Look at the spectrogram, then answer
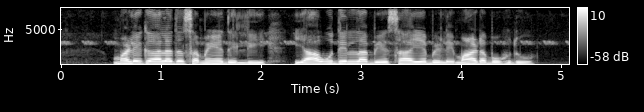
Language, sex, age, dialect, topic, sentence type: Kannada, female, 18-24, Coastal/Dakshin, agriculture, question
